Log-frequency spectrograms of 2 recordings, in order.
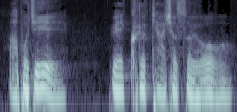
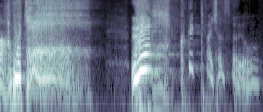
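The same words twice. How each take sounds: First: Low, soft, slow reproach to a father; hushed first plea. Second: Anguished cry bursting out, then dropping away; imitated wailing. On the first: Retold or imitated. Missionary addressing his absent father, hushed and low. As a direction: start almost under the breath, pitched low. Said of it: "점점 올라가더니 나중에는". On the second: Missionary breaking down before his absent father, imitated wail. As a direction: wail the WHY high and loud, then sink. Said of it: "통곡을 하면서".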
